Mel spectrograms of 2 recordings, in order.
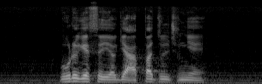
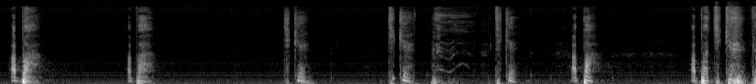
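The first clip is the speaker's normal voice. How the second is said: put-on nagging child; 3 semitones lower than usual. Child nagging father for ticket.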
